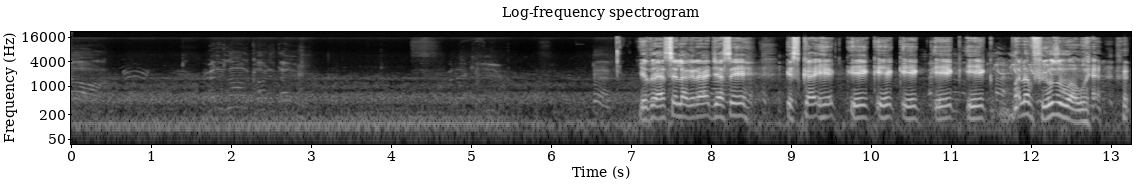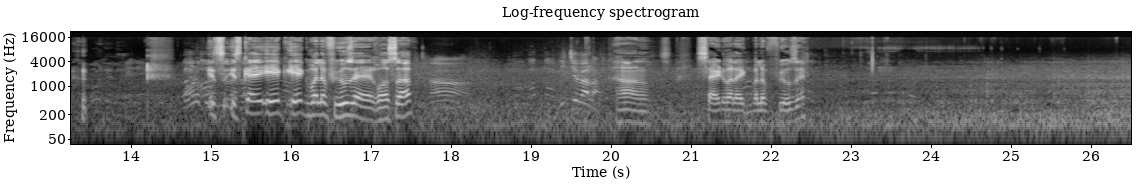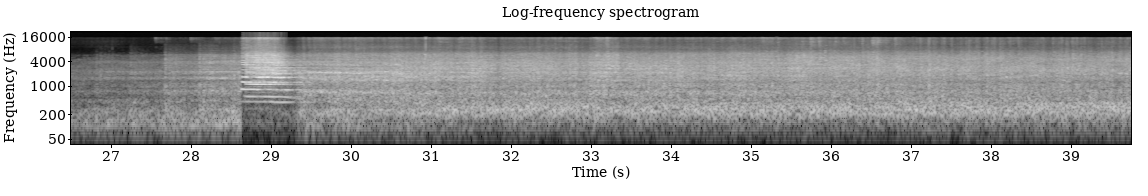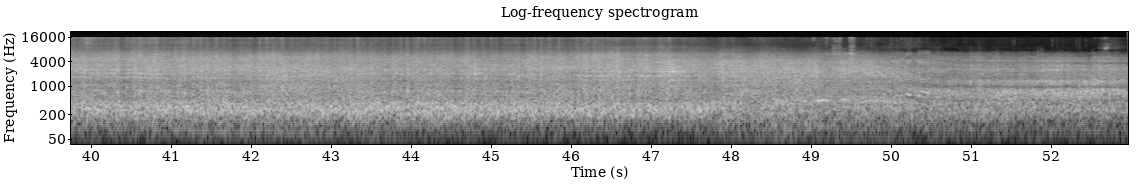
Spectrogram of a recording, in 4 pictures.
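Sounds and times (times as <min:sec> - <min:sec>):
train wheels on rails: 0:14.2 - 0:52.9
train horn blast: 0:28.6 - 0:29.8.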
